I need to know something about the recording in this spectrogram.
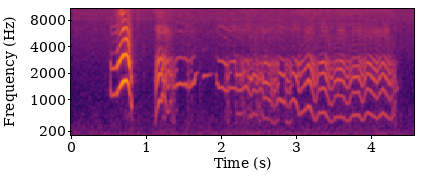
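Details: Newborn Blenheim Cavalier King Charles Spaniel puppy, one of two three-day-old boys in Pom-Pom's whelping pen, gives a sharp rising squeal, then a long wavering whine that bends up and down for about three seconds.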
